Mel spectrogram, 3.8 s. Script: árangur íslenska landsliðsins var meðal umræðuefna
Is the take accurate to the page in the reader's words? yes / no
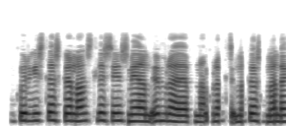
no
